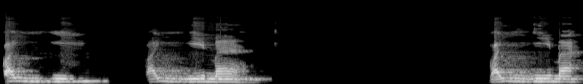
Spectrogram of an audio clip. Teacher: qayyimah jadi ditekan karena dia bertasydid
